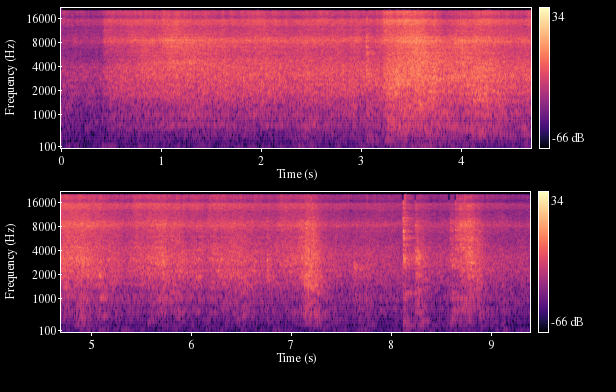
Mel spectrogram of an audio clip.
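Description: Spice masala for a chicken and potato curry fries in a pan as a little water is added, with a sharp hissing burst of steam, then continued sizzling and stirring scrapes close by.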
